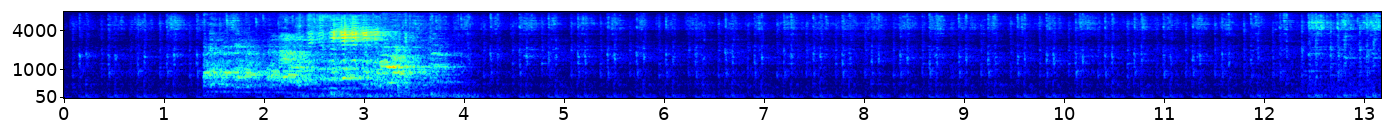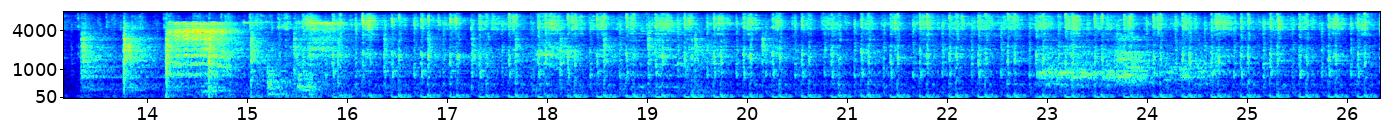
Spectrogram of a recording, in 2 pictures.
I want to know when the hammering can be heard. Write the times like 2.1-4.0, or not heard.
13.3-20.4.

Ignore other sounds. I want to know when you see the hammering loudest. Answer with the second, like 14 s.
14 s.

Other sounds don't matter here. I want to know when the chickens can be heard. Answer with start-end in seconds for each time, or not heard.
1.4-3.9, 22.9-24.8.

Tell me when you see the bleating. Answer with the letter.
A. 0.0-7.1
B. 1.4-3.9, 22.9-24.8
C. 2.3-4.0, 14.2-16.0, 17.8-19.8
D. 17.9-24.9
C.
